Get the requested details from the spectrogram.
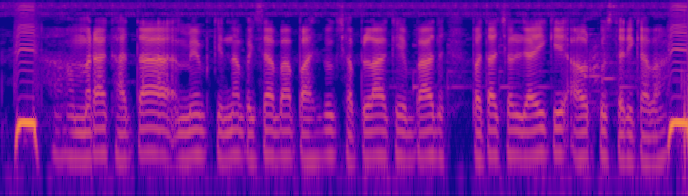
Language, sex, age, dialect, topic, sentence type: Bhojpuri, male, 18-24, Southern / Standard, banking, question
